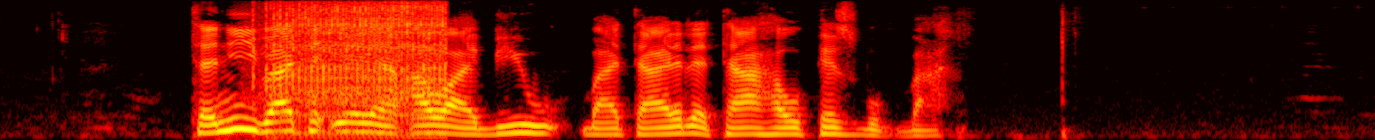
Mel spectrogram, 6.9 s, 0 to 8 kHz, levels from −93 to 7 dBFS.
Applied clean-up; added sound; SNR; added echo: none; Tools; 1 dB; none.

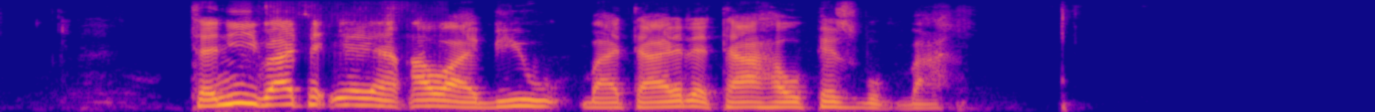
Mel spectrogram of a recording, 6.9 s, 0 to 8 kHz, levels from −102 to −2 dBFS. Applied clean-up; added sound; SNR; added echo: neural mask model Resemble Enhance denoiser.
